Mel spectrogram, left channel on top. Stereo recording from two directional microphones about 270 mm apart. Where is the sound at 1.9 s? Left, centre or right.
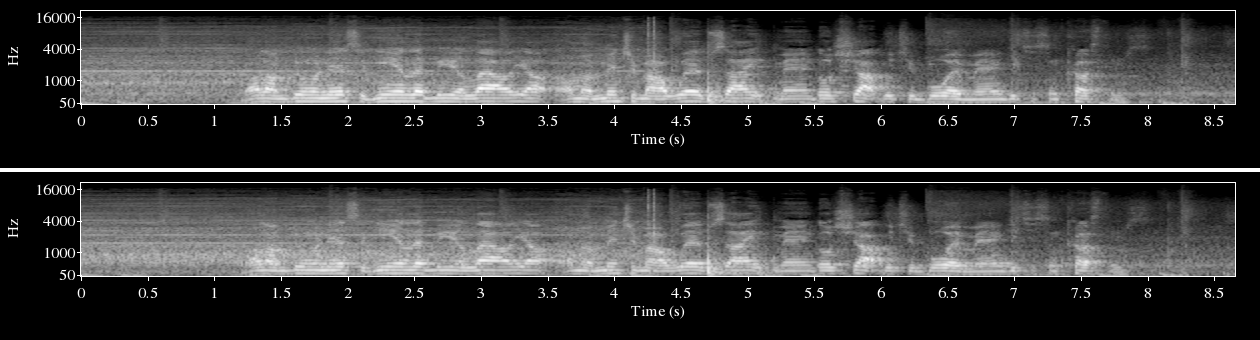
Centre.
